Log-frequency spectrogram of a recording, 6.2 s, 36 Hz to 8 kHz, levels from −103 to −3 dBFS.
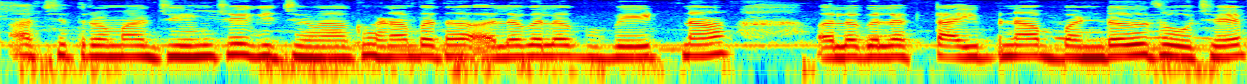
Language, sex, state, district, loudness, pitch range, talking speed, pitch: Gujarati, female, Maharashtra, Mumbai Suburban, -13 LUFS, 205-215 Hz, 175 wpm, 210 Hz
